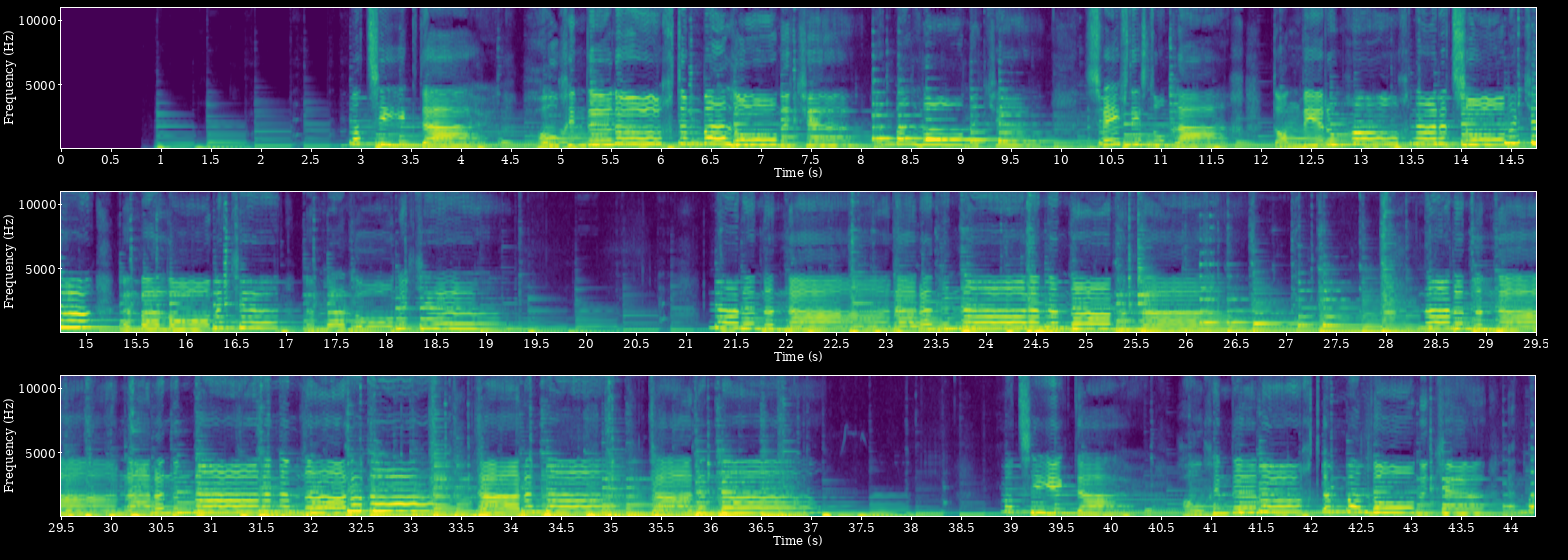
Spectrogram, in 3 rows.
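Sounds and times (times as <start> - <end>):
guitar playing: 0.9 - 44.2.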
